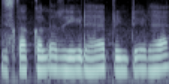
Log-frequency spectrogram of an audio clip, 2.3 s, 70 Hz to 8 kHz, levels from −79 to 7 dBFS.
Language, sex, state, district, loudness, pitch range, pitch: Hindi, female, Bihar, Jahanabad, -16 LUFS, 155-160 Hz, 155 Hz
